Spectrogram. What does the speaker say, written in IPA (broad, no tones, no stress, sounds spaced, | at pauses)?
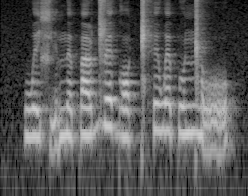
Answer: w e ɕ ḭ n̪ ɛ p a ɖ͡ʐ ɛ ɡ ɔ ǁʰ e w ɛ p ʊ ŋ͡ǁ o̰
